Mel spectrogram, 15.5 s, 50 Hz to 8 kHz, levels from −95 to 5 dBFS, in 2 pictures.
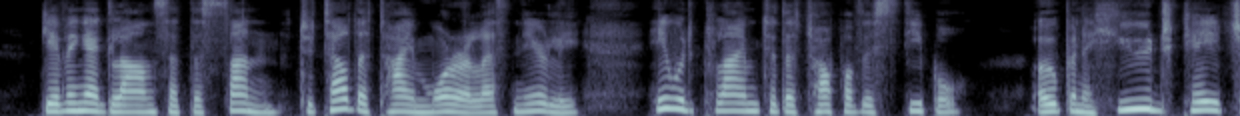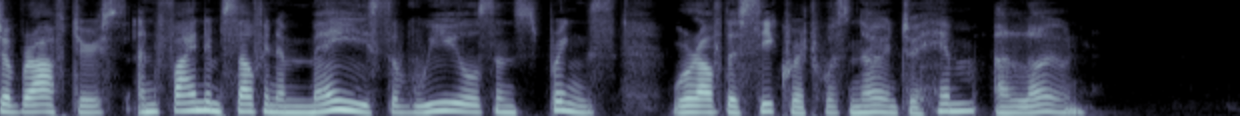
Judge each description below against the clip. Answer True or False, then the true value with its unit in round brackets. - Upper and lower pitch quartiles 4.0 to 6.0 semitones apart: False (3.1 semitones)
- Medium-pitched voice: True (180 Hz)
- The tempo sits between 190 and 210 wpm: False (180 wpm)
